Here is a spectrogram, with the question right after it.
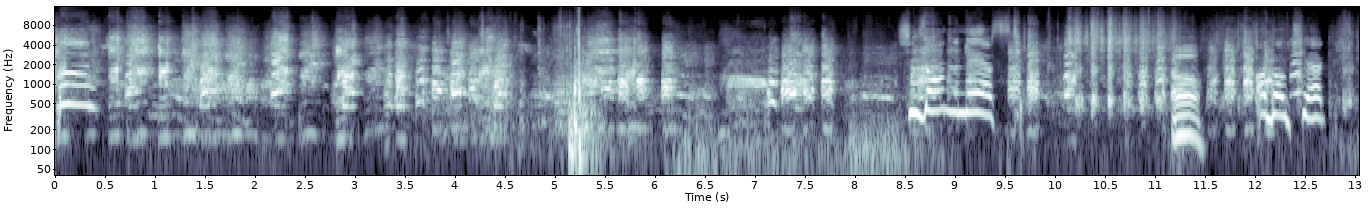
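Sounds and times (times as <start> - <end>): geese honking loudly: 0.0 - 12.7
thump: 5.1 - 5.5.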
